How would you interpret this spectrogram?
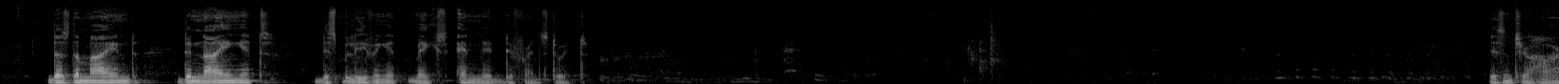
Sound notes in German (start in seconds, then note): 8.0 leises Weinen in der Sangha; 12.2 leises Lachen in der Sangha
